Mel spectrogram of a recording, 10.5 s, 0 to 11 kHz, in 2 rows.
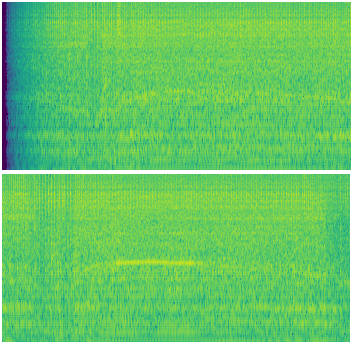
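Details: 1994 Daewoo Espero 2000 cc TBI automatic, cold engine: uneven lumpy idle with a dip as if about to stall, fault only when cold; ignition suspected, timing belt already replaced without change; rough cold idle.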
